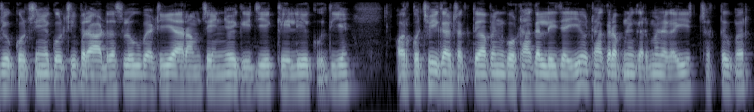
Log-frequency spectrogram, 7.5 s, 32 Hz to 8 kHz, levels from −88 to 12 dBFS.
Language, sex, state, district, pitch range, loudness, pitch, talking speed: Hindi, male, Bihar, Jahanabad, 105-110 Hz, -22 LUFS, 110 Hz, 280 wpm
